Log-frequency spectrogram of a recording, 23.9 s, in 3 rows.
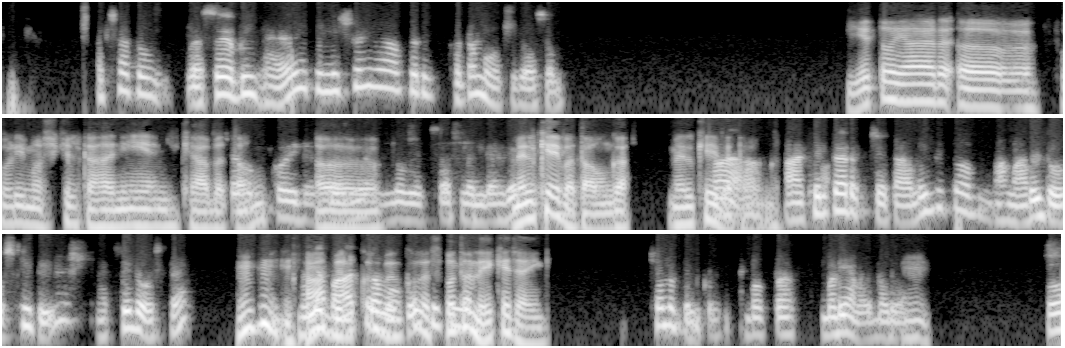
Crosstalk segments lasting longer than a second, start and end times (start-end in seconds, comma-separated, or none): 18.2-19.4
